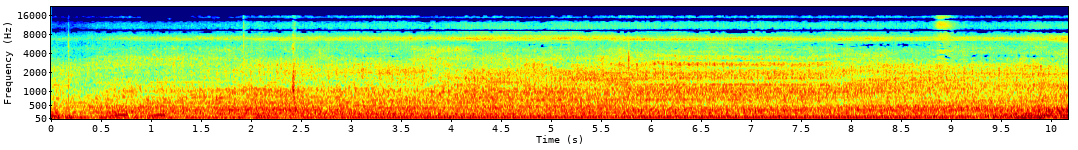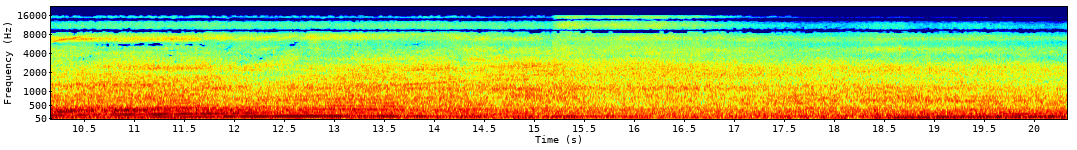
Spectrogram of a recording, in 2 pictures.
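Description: A 2015 Nova LFS city bus pulls away from a stop, its engine note rising in steps as it accelerates about ten seconds in, over a steady rumble of street traffic.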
